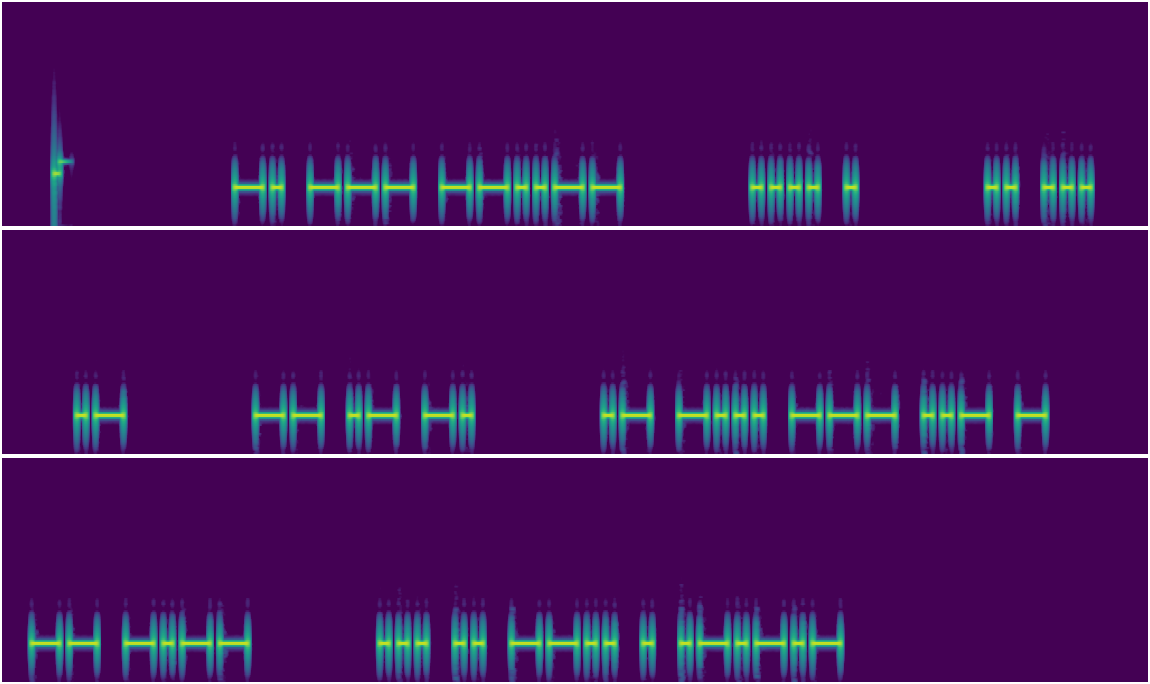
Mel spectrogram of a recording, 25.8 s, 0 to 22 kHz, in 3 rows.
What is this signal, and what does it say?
Morse code, heard as a keyed tone, about 17 wpm, 700 Hz. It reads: NO, HE IS A MAN ABOUT MY SIZE.
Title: 2x Word-Spacing - Sentences from Top 400 Words - 17wpm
